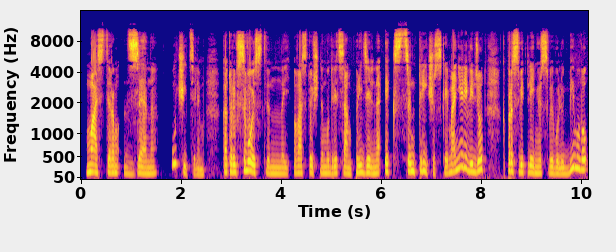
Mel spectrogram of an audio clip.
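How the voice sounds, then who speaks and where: A woman narrating an audiobook of literary essays in a measured, expressive reading. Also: on the low side, dry recording, studio quality.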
